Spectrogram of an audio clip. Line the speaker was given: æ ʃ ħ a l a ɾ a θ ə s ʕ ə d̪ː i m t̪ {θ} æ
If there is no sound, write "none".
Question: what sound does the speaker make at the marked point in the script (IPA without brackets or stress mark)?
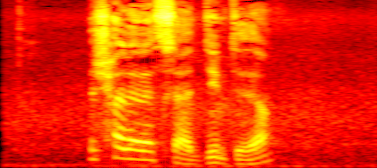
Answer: ð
